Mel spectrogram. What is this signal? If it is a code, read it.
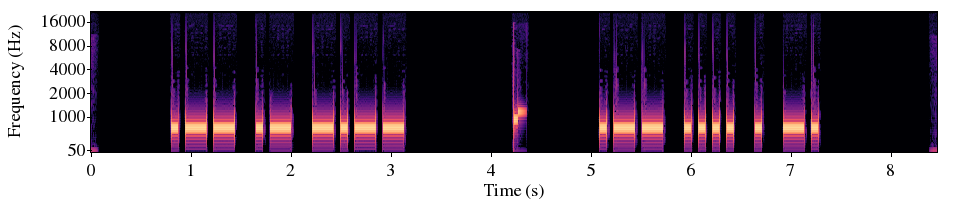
Morse code, heard as a keyed tone, about 17 wpm, 700 Hz. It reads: WAY WHEN
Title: Sentences from Top 100 Words - New Word Drill - 17wpm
